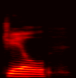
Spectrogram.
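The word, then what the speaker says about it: gaol: uh the the black jail knight uh found out that it's pronounced Jail uh even though it's spelled g a o l um it's also pronounced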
